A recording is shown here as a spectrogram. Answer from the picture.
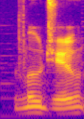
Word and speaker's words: Muhju: Um, we are live with Muju. That's how you pronounce it.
